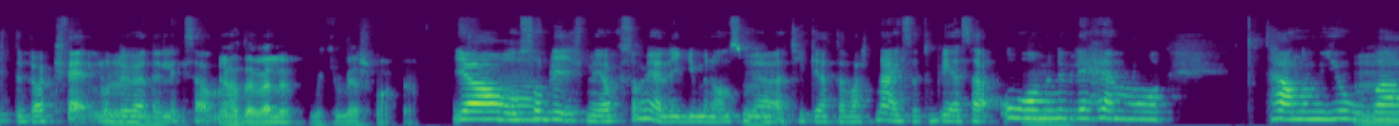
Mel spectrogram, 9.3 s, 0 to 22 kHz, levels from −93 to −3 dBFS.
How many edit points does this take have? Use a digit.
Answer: 0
